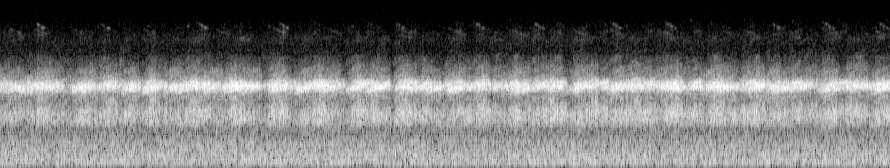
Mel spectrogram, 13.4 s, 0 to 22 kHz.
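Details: Frogs in Hakushu, Hokuto City, Yamanashi Prefecture, Japan, recorded 4 May 2018 with binaural microphones and a ZOOM H2n: unbroken high, pulsing croak-trills from many animals forming a steady, throbbing chorus.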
